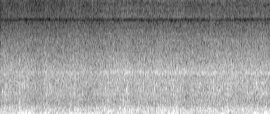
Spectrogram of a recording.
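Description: A hand pump transfers fuel into a fuel jug, giving a steady, loud rushing and gurgling liquid flow that fills the whole stretch close up.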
